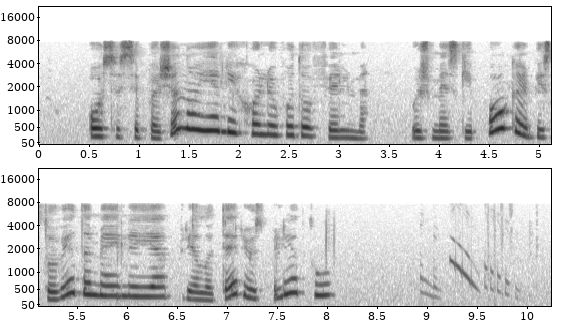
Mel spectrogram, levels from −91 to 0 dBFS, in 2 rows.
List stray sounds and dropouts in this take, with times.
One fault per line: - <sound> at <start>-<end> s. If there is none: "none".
- chirp at 8.9-10.0 s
